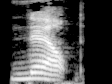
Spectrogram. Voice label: verb "knelt", pronunciation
